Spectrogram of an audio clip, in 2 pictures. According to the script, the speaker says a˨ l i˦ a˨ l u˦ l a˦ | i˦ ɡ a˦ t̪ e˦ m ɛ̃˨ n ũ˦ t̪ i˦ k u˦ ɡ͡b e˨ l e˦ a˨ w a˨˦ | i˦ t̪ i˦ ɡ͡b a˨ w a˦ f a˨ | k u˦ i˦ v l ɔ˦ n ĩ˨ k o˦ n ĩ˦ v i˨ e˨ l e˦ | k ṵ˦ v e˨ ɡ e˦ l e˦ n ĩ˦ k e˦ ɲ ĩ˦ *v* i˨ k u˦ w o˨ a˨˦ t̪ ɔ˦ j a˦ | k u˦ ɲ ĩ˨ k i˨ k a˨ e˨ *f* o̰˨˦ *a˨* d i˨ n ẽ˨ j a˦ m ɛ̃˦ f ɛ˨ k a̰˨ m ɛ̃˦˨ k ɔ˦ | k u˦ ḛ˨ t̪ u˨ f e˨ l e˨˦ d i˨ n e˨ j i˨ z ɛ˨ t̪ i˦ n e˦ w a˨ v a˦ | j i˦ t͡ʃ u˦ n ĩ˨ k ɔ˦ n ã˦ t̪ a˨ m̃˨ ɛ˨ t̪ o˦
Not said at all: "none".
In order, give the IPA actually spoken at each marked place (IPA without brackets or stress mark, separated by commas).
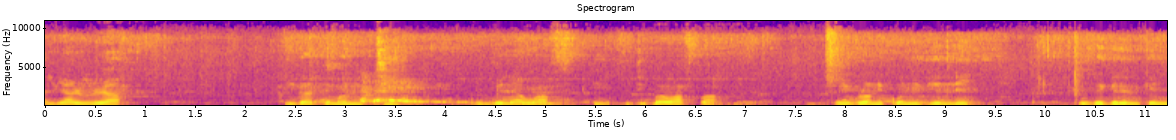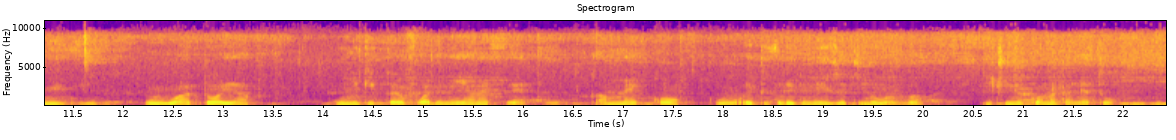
v, f, a˨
